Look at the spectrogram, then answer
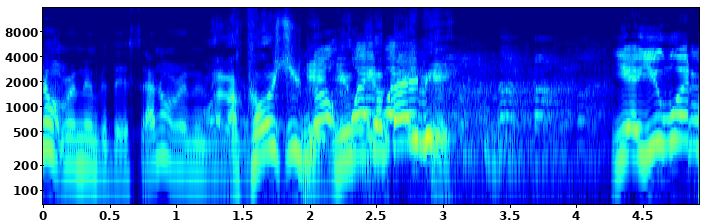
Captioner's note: audience laughs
